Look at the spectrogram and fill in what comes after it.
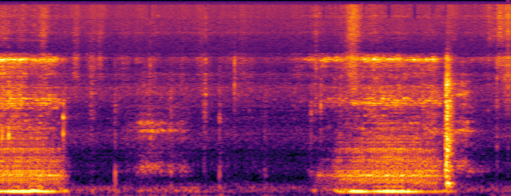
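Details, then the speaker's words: Pet dog snoring: two deep, rumbling snores separated by a quiet pause, with faint room noise between them. "That is not me, you can hear snoring. It is not Andy, he's out shopping. Today we have our Princess Lexi up here."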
